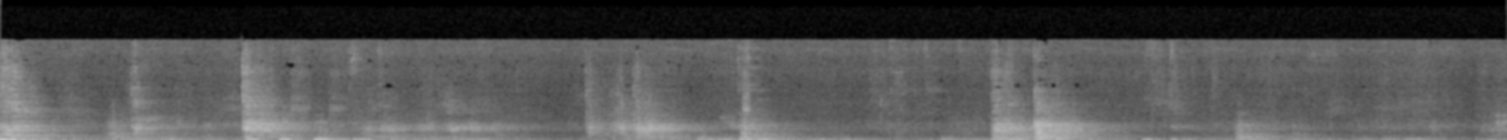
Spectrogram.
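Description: A choir of young children sings together in a large, echoing hall.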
